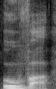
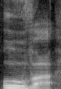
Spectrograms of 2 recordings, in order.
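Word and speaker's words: Uwe: it is actually pronounced Eva as if it was spelt u-v-a it's it is movable I actually sat down and chatted with the man once and he specified it's OVA movable anyway do you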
